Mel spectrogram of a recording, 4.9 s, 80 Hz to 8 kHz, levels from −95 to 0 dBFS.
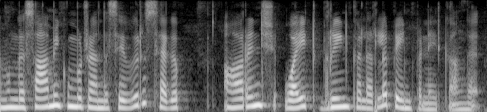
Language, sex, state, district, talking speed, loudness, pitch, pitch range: Tamil, female, Tamil Nadu, Nilgiris, 150 wpm, -17 LUFS, 210 Hz, 195-230 Hz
